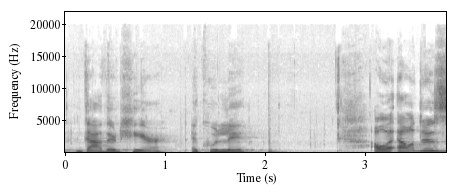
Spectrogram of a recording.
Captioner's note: speaking yoruba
